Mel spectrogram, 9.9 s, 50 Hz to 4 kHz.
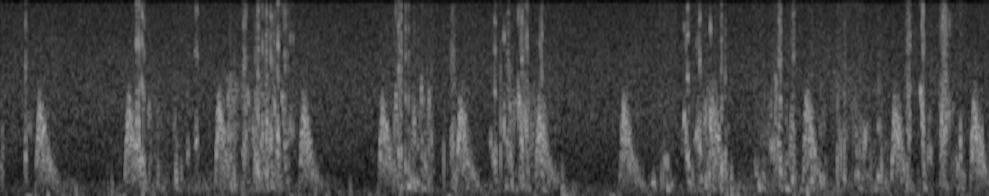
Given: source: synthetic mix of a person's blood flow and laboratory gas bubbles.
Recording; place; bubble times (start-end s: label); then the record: Doppler ultrasound of blood flow; subclavian vein
0.00-0.06 s: bubbles
0.22-0.34 s: bubbles
1.32-2.01 s: bubbles
2.25-2.95 s: bubbles
3.01-3.08 s: bubbles
3.91-4.36 s: bubbles
4.40-4.58 s: bubbles
4.63-4.75 s: bubbles
4.88-5.50 s: bubbles
6.50-6.77 s: bubbles
6.80-7.29 s: bubbles
7.52-8.28 s: bubbles
8.36-8.95 s: bubbles
9.04-9.12 s: bubbles
9.17-9.34 s: bubbles
9.38-9.67 s: bubbles
9.79-9.86 s: bubbles
From the record:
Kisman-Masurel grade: 333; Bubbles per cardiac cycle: rolling drumbeat, 9 or more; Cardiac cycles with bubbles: 50 to 99%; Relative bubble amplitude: loud (0.450 to 0.775); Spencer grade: 3 (all of the cardiac periods contain showers or single bubble signals, but not dominating or overriding the cardiac motion signals); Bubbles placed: anywhere in the cardiac cycle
